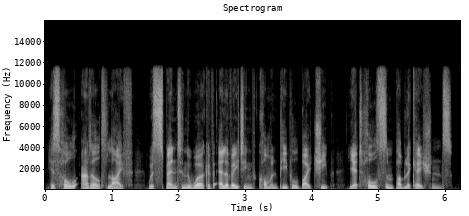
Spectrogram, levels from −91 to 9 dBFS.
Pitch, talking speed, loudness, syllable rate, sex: 110 Hz, 185 wpm, -20 LUFS, 5.8 syllables/s, male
